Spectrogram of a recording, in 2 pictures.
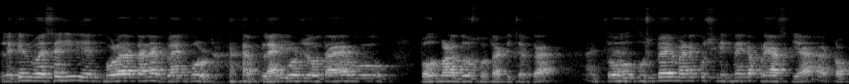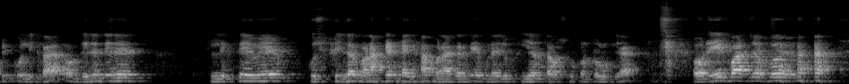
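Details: Adult male speaker; typical speech.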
